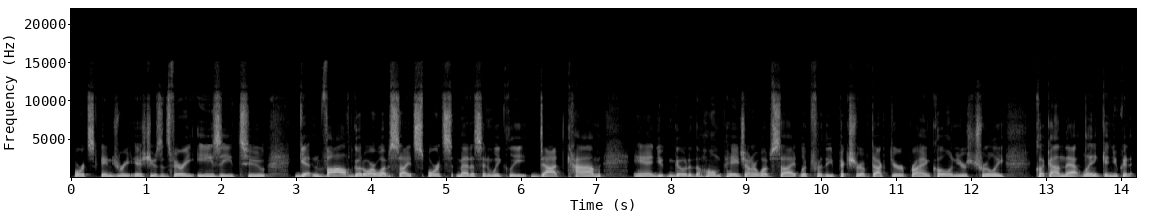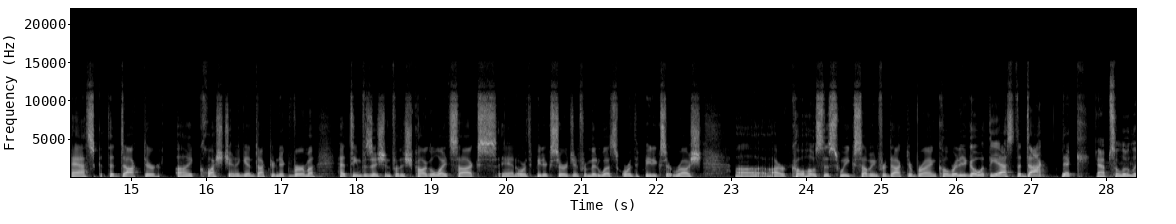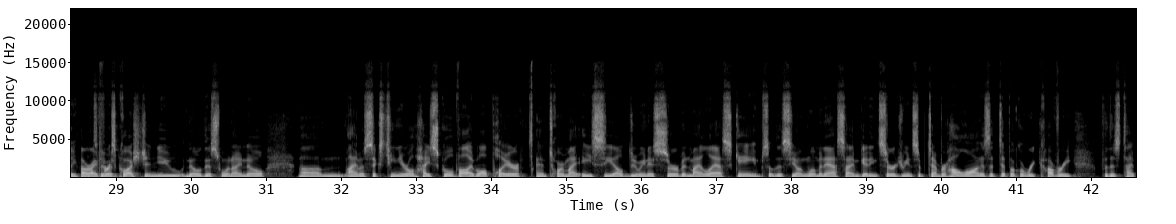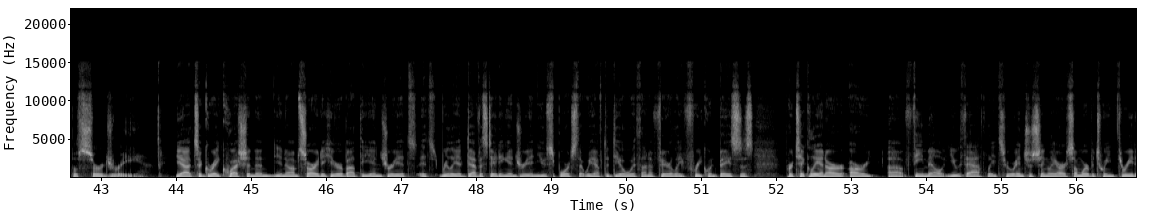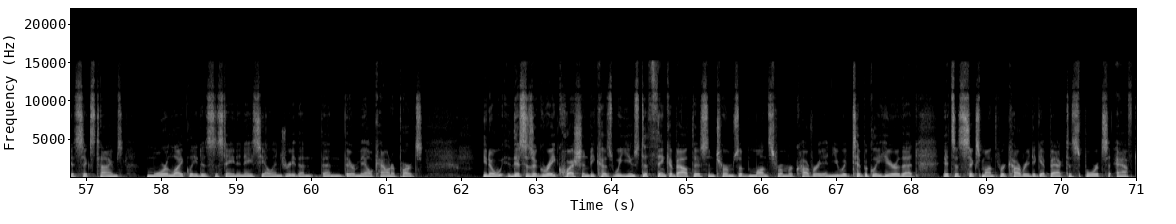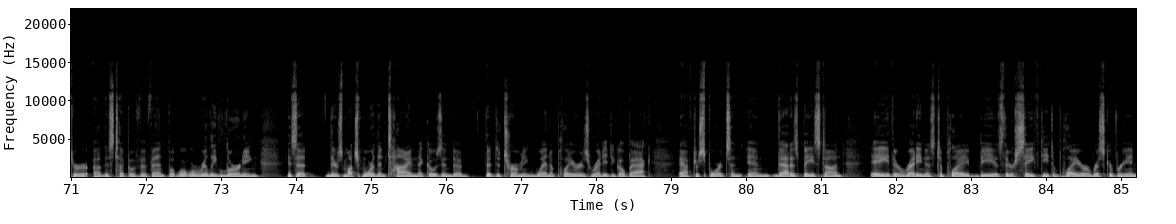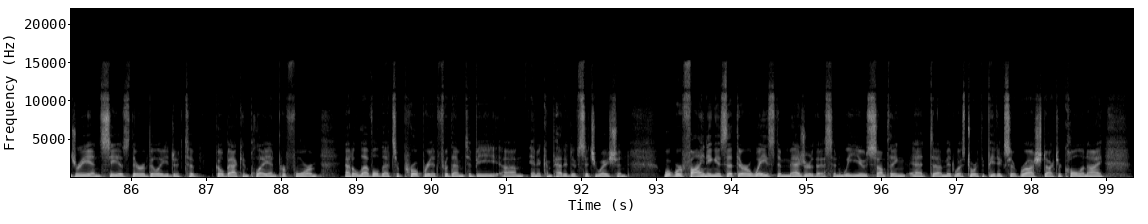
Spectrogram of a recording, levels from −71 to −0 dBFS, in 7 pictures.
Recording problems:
squashed, flat; somewhat

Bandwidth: 15 kHz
